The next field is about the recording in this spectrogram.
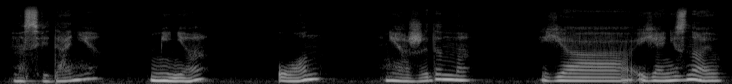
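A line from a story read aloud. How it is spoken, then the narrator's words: Hesitant, strained. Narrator (Russian): неуверенно выдавила Катя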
